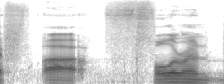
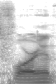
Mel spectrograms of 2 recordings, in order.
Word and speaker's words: Florian: them individually, so we talked about this guy, Fullerin. I think his first name's Fullerin. Balogun. Okay. Florian. It is Florian.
